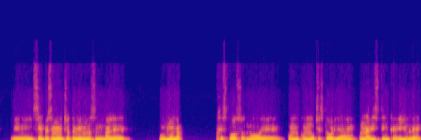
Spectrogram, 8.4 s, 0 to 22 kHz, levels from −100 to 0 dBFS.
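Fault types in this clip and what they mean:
Call audio freeze: The speech stops at 3.59 s and resumes at 4.35 s. The last sound trails on briefly as a fading buzz or hiss, then about 0.64 s of silence follows. This likely happened because packets were held up in transit and the jitter buffer ran dry, so the receiver padded the wait. When the speech returns, it picks up exactly where it stopped. Nothing is lost, but everything after it arrives about 0.74 s later.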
